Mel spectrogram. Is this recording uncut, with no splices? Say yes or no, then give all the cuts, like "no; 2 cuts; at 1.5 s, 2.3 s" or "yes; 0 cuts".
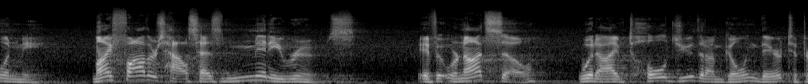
yes; 0 cuts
